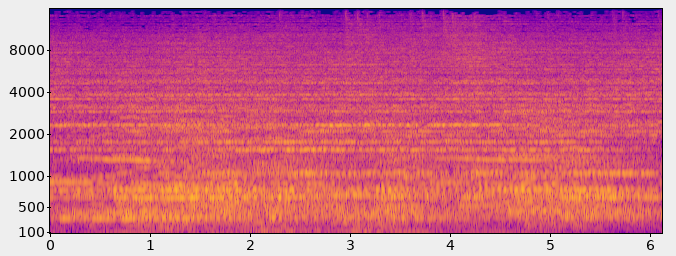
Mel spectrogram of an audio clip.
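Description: A rock band playing live, with electric guitars, bass and keyboards holding sustained, layered notes at a steady loudness.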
